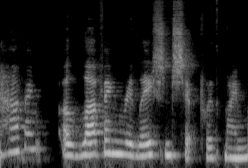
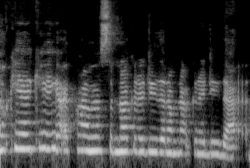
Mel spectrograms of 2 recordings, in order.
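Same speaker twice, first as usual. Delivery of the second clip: higher, fast, eager to appease; hurried mother promise; 5 semitones higher, much faster than usual. Retold or imitated. Mother hastily promising her daughter she will stop, fast and higher. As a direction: rush the promise like a caught mother.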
